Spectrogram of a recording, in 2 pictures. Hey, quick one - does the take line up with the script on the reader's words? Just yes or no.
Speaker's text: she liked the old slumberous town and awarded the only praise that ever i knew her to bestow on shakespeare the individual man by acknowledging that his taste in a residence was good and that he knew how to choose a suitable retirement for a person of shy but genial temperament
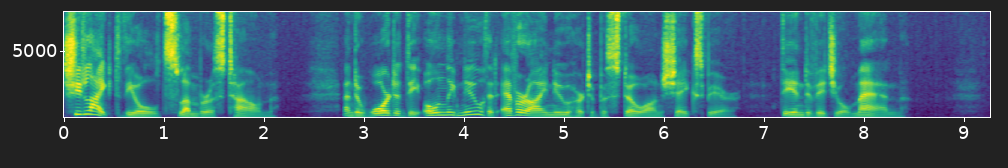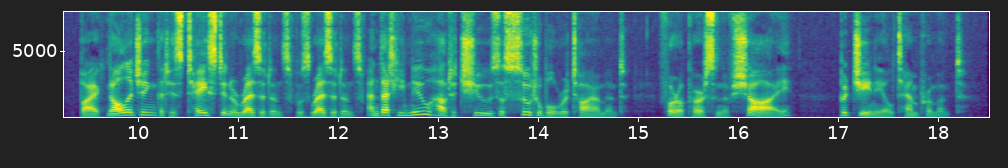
no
